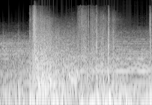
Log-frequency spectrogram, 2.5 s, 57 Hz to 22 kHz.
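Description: A heavy 19th-century siege mortar of about 7.5 tons, loaded with a large gunpowder charge, fires with a deep booming blast. A rumbling tail and further thuds follow.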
